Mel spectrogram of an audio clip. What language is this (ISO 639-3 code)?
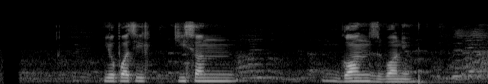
nep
